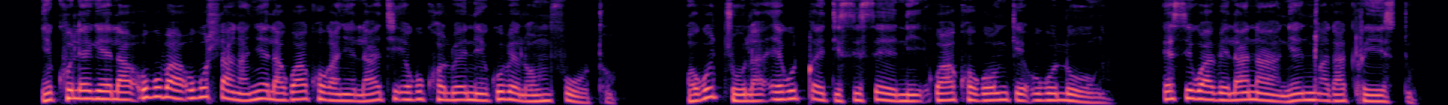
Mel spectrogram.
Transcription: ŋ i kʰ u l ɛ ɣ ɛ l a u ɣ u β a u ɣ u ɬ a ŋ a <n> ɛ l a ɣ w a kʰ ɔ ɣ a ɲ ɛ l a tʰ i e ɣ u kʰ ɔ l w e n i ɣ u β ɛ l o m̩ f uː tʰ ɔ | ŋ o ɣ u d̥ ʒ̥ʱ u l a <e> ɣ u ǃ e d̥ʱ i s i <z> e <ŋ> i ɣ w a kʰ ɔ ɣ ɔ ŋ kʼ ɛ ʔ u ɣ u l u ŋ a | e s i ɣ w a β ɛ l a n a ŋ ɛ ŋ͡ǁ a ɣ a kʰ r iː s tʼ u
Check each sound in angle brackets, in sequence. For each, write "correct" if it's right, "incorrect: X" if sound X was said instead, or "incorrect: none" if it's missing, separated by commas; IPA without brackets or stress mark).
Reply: incorrect: ɲ, correct, incorrect: s, incorrect: n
